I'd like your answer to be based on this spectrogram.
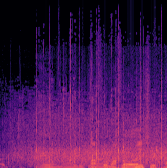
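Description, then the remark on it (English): A crowd claps in a steady, dense patter that swells slightly toward the end, welcoming Frenchie of Brick Squad, while a man's voice talks loudly over the applause. “Frenchie, with a round of applause for my man, huh?”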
